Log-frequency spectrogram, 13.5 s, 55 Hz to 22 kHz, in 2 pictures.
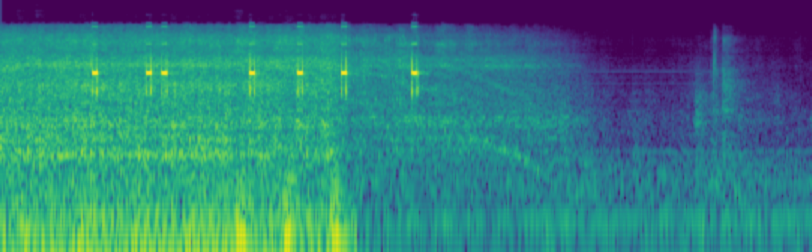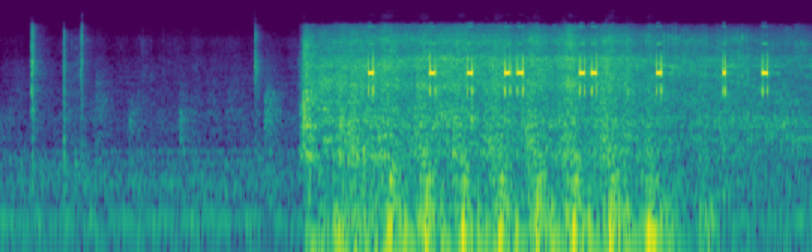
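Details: VW GTI VR6: starter churns at about three turns a second, engine never fires, pause, then another long crank with no catch; cranks but won't start.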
